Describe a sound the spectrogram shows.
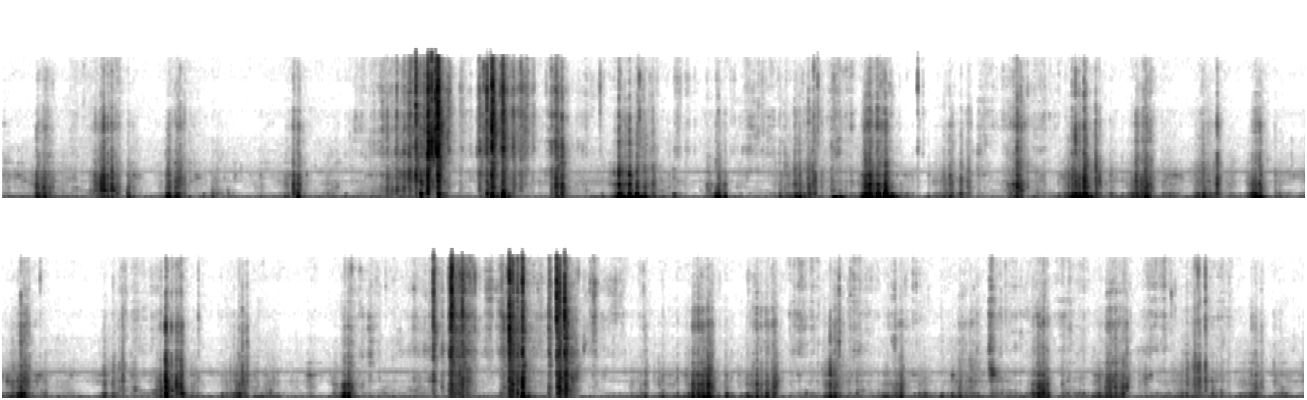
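Ice crunches loudly close to a microphone as a woman bites and chews it.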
